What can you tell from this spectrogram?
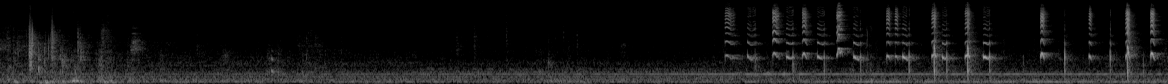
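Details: A snotty dog in week 3 of treatment, with energy better and nasal discharge slightly better, makes a rapid run of squeaky, snorting gasps: congested, obstructed nasal breathing.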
